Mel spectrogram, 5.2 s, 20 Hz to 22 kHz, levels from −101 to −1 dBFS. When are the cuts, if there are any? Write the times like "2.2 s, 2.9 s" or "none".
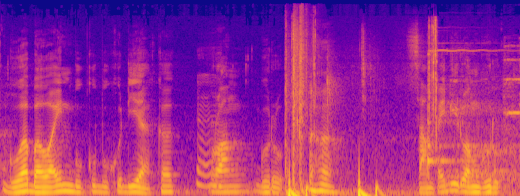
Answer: none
